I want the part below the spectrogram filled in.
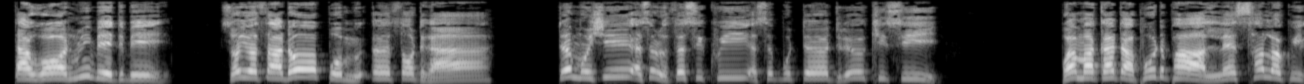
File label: drama, karen sgaw; mighty men of god; bible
